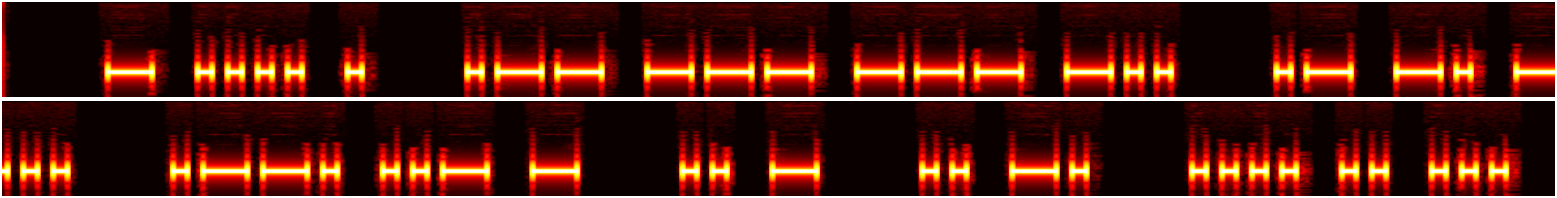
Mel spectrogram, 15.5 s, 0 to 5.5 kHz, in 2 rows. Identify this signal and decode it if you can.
Morse code, heard as a keyed tone, about 16 wpm, 700 Hz. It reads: THE WOOD AND PUT IT IN HIS
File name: CW-The-Big-Twoheaded-River-2-16WPM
